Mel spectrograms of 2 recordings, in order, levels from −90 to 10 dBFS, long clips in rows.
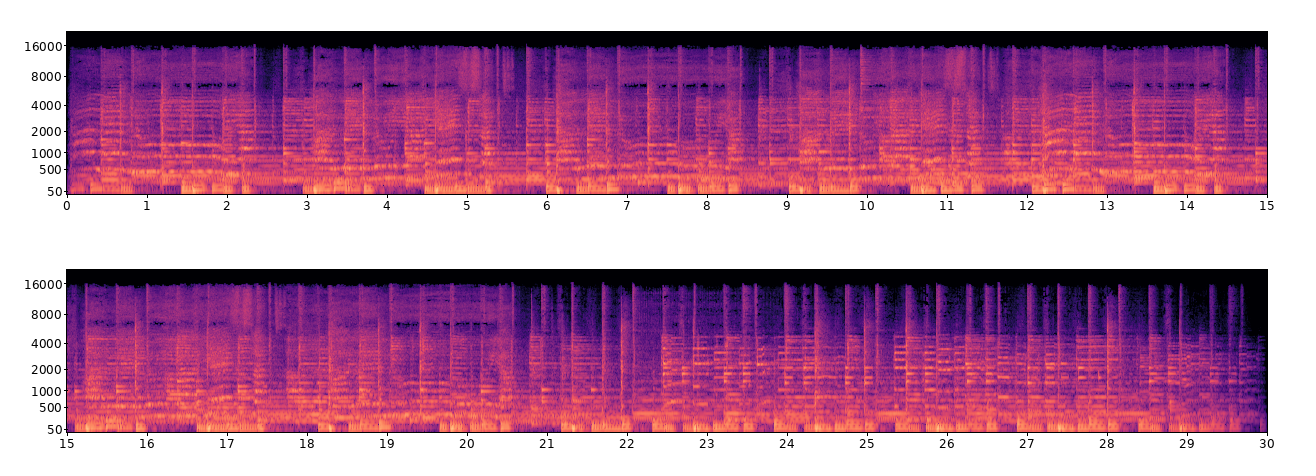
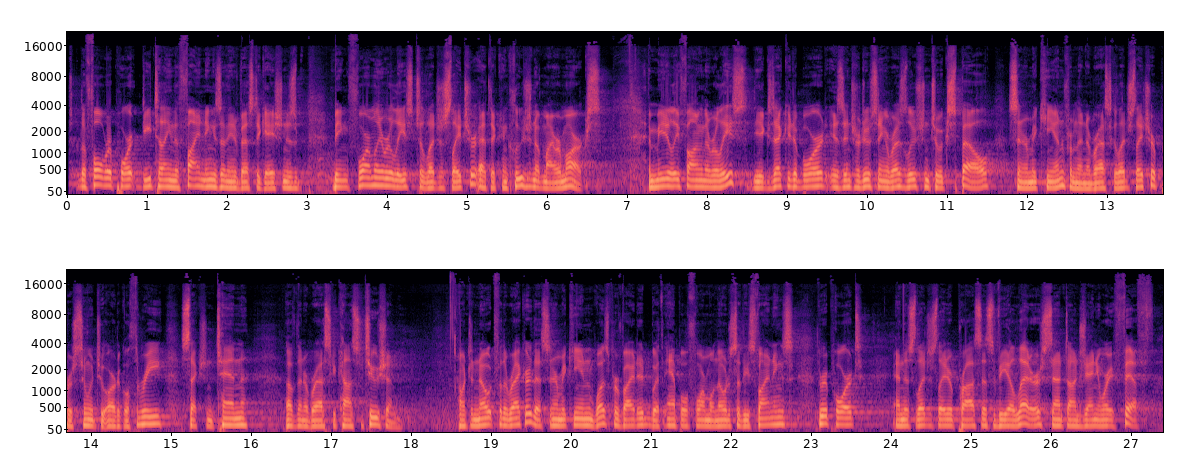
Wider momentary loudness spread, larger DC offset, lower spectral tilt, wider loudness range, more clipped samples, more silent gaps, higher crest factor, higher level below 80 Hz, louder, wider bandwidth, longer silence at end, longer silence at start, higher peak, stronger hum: about the same, 6 LU vs 5 LU; neither; about the same, -5 dB/octave vs -5.5 dB/octave; about the same, 2 LU vs 2 LU; neither; neither; about the same, 16 dB vs 16 dB; first, -22 dBFS vs -42 dBFS; about the same, -16 LUFS vs -16 LUFS; second, 16.5 kHz vs 20 kHz; first, 0.2 s vs 0 s; about the same, 0.05 s vs 0.05 s; about the same, 0 dBFS vs 0 dBFS; neither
